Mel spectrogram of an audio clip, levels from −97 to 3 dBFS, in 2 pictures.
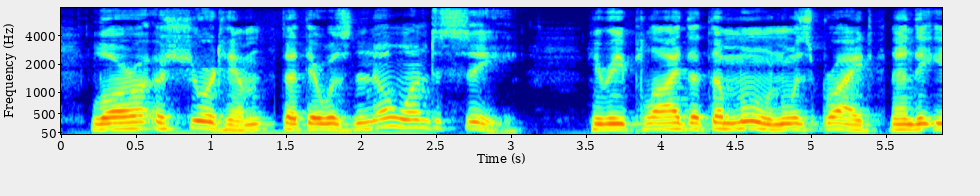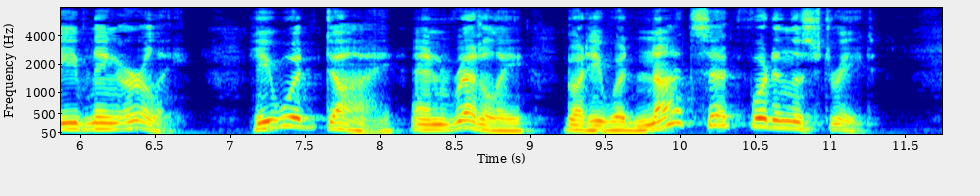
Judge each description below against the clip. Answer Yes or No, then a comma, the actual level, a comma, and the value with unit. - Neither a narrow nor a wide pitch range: Yes, average, 3.6 semitones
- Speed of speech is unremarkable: Yes, average, 180 wpm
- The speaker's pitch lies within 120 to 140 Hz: Yes, low, 135 Hz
